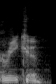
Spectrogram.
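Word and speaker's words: Rikku: So she does pronounce it Riku.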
